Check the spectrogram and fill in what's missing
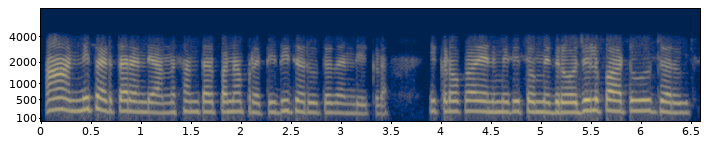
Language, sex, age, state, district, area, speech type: Telugu, female, 18-30, Andhra Pradesh, Anakapalli, urban, conversation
